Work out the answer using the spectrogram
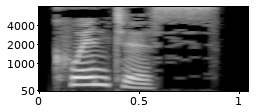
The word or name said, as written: quintus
